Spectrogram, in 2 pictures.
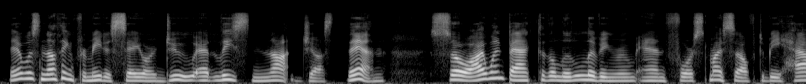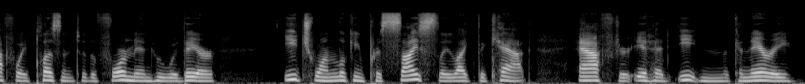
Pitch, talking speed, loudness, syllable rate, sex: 180 Hz, 180 wpm, -19 LUFS, 4.9 syllables/s, female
